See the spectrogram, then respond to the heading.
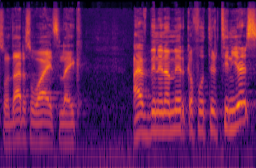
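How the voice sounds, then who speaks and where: On a very clean recording with a silent background, a man with a Somali accent speaks with ordinary pitch variation. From Somalia. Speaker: school community liaison. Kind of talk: public testimony at a meeting. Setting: school board meeting. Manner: loud.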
